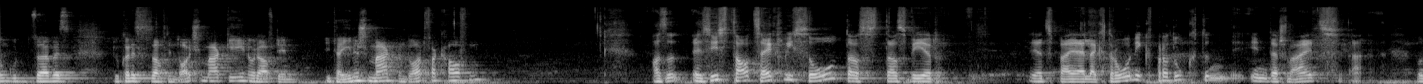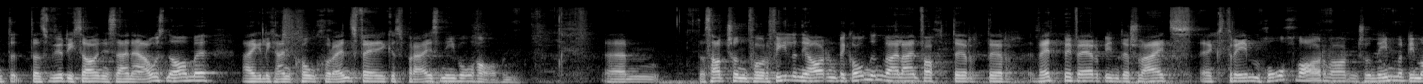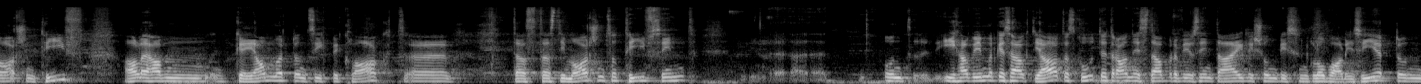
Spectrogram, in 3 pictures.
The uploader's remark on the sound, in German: Im Podcast, live von der Züricher E-Commerce Connect, stellt er sich den Wachstumsfragen bei Kassenzone.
